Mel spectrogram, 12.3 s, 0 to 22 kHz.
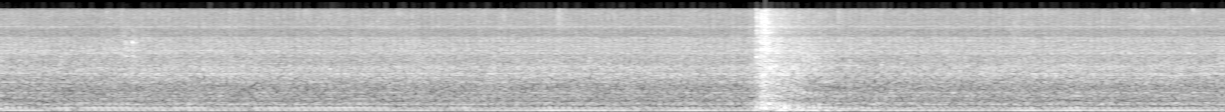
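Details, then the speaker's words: Honda Vario 125 FI scooter after service for idle surging and revs rising on their own when turning: steady, even single-cylinder idle with no hunting or surging; normal idle. "kalau mau tahu gimana ya motor ini setelah diservis kita coba hidupkan ya"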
